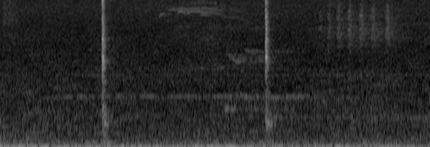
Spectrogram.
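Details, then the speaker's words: Sharp two-door refrigerator not cooling, defrost timer turned counterclockwise by hand: two sharp crisp clicks about a second apart as it steps through detents, louder click entering defrost; normal defrost timer clicking. "Nah ini kita putar teman-teman ya kita putar arah berlawanan arah jarum jam ini setiap kali putar itu Ini pasti bunyi cetik ya"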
